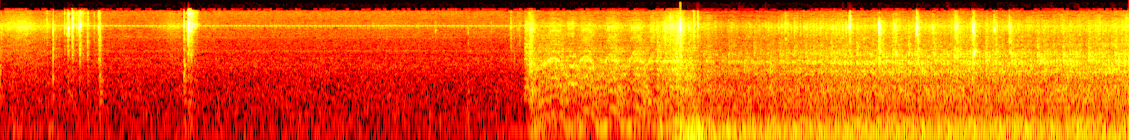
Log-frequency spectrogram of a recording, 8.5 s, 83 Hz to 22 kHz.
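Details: Ford 7.3 IDI diesel with an intermittent slow-crank problem, after positive battery cable replacement: a short crank, then it catches at once and settles into a steady, even low idle. It starts fine.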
